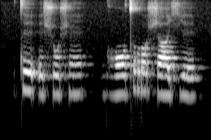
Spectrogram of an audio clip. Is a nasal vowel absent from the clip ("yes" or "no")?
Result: no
